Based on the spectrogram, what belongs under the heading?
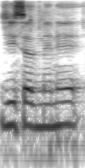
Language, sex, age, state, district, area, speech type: Urdu, male, 18-30, Uttar Pradesh, Saharanpur, urban, spontaneous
